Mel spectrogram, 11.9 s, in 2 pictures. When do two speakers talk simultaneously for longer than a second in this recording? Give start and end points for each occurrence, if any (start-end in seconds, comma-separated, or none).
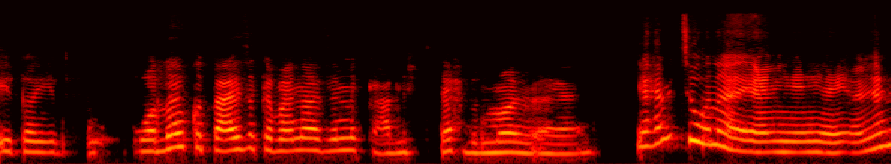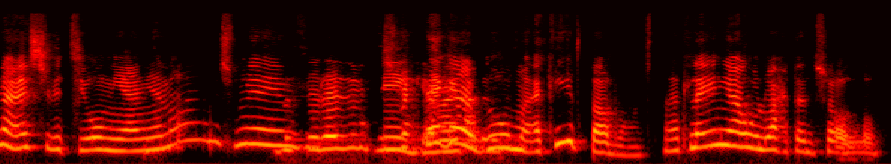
7.8-9.3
